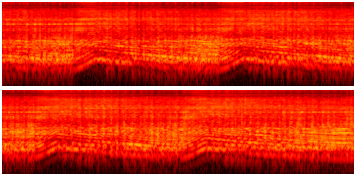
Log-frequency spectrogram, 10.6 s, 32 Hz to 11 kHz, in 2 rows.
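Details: 1975 Motobécane Motoconfort 125 LT2 two-stroke, first start after restoration following engine failure in late 1990s, new crankshaft and gearbox bearings: crisp ringing buzz blipped up and down every 2.5 seconds, picking up cleanly; normal running.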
